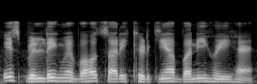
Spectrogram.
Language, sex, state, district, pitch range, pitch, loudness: Hindi, male, Jharkhand, Ranchi, 130-145 Hz, 140 Hz, -16 LUFS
